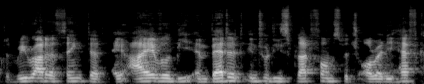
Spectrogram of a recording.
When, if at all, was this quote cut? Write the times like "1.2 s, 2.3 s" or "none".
1.1 s, 2.9 s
